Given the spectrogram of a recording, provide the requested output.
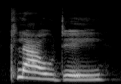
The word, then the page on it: cloudy: British English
